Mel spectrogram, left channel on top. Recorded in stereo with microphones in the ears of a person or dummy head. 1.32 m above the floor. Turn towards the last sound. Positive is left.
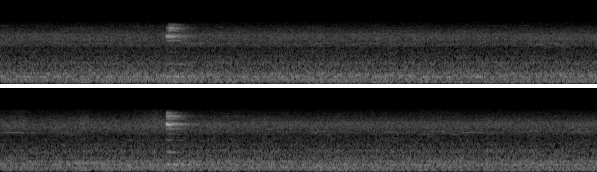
turn(degrees=-35)  # may be behind; listen again after turning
